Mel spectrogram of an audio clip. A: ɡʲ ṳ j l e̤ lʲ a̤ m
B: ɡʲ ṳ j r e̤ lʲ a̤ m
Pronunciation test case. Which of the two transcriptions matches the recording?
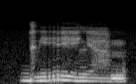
B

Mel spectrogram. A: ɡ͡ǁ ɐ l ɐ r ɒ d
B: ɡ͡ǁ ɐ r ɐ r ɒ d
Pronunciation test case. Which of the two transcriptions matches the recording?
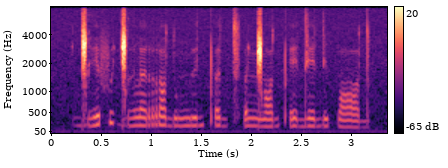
A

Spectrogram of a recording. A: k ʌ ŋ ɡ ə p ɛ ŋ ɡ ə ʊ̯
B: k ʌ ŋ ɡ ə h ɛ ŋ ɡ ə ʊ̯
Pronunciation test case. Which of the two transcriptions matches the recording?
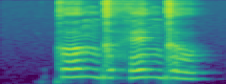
B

